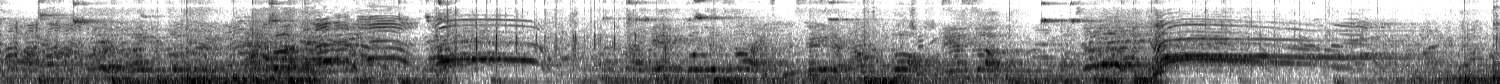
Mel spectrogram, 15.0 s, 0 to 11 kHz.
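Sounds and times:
sneakers squeaking on gym floor: 0.3s - 3.3s, 6.0s - 11.5s.

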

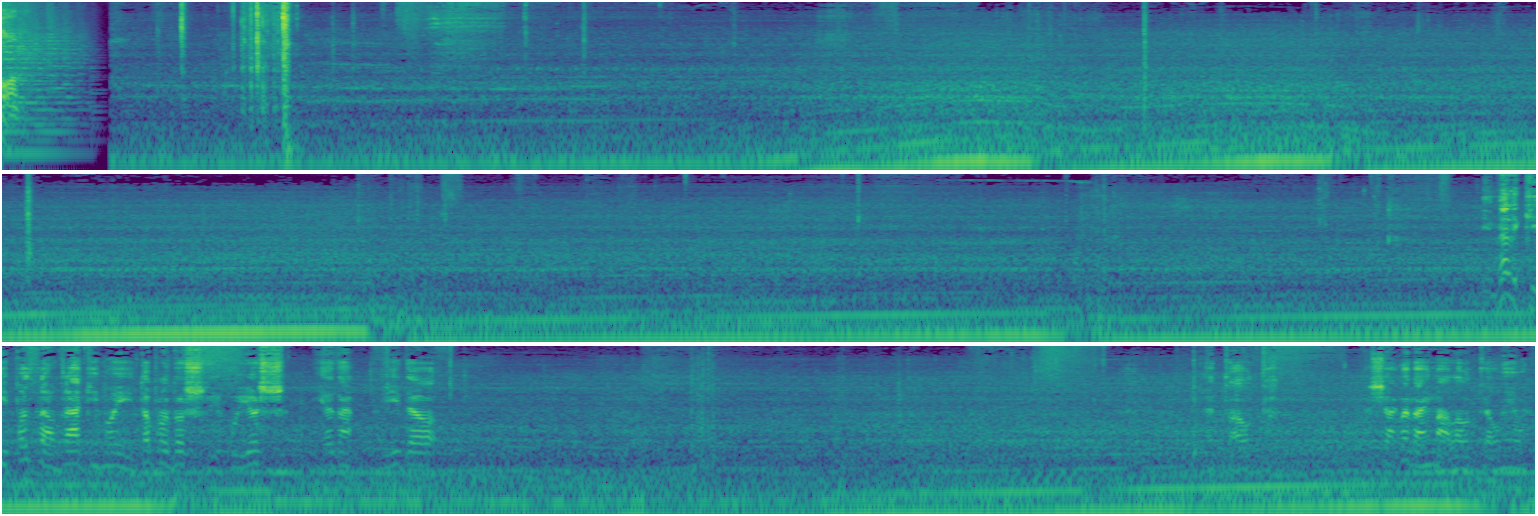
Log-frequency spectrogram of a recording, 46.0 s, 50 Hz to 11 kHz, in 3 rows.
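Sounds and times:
truck engine drone from cab: 0.0s - 46.0s.

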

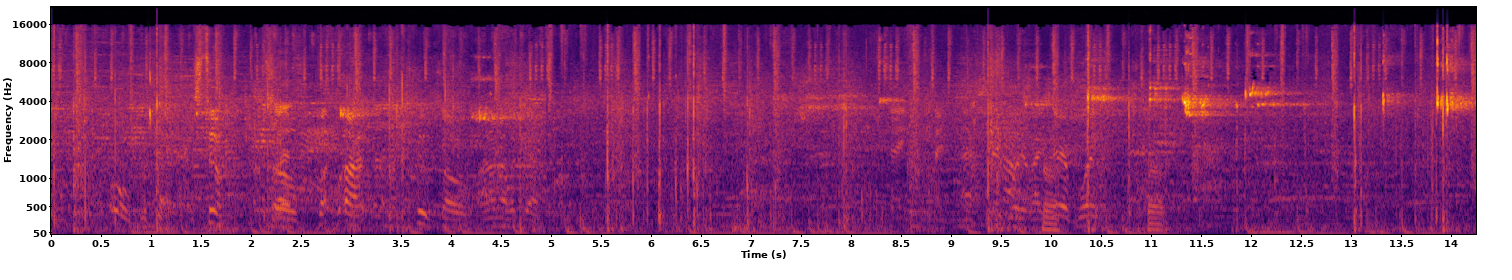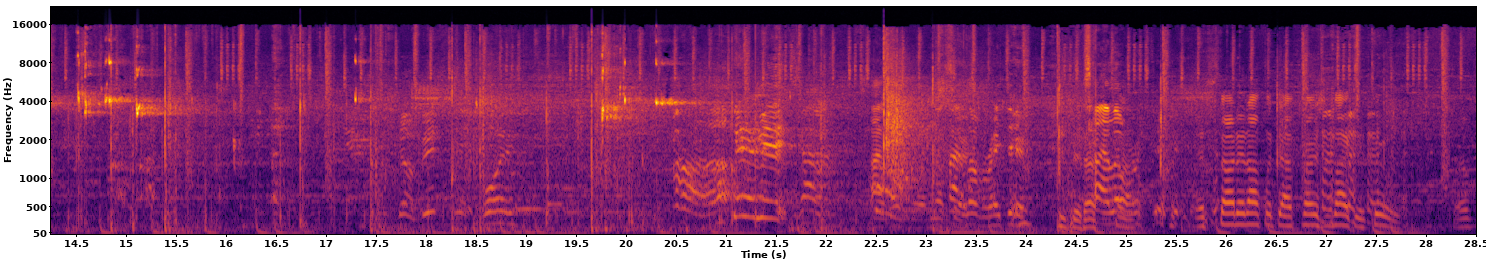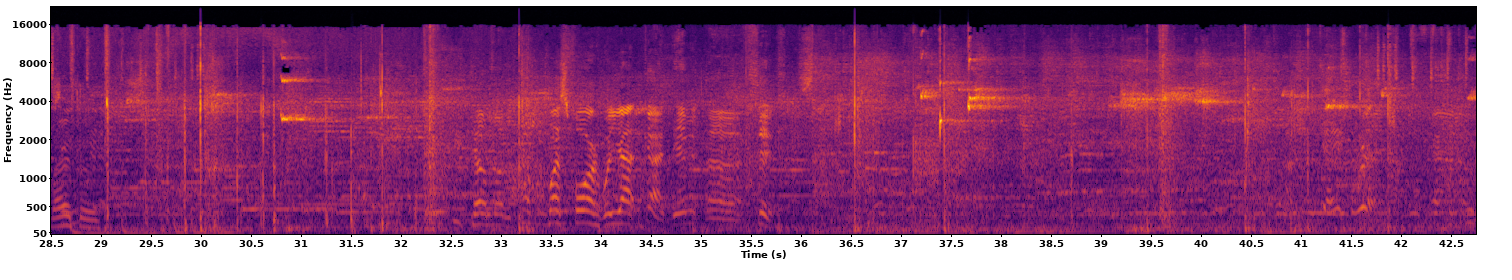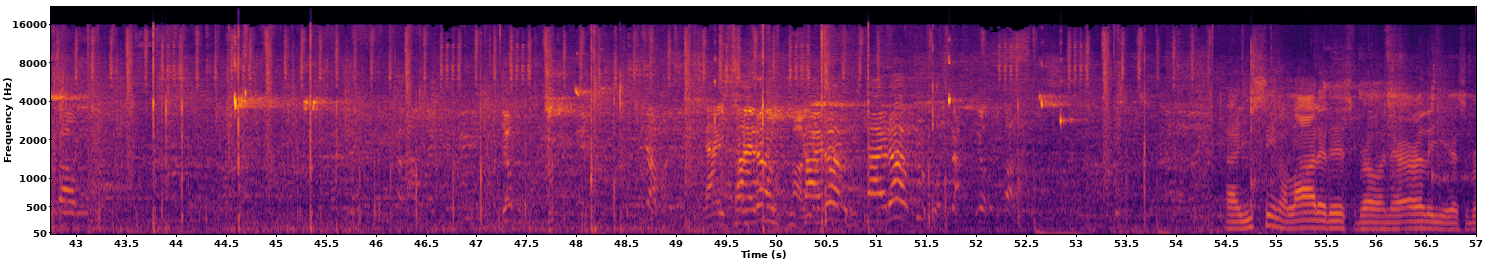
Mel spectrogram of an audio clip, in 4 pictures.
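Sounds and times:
background music: 0.0s - 57.0s
short high squeak: 52.6s - 53.0s.

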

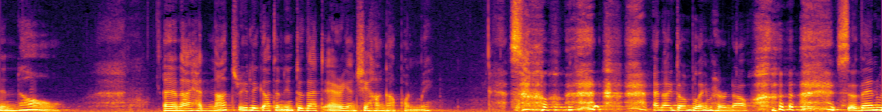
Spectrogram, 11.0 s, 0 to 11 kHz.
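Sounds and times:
woman speaking: 0.0s - 0.8s, 2.0s - 5.6s, 8.1s - 11.0s
sharp intake of breath: 1.0s - 1.9s.

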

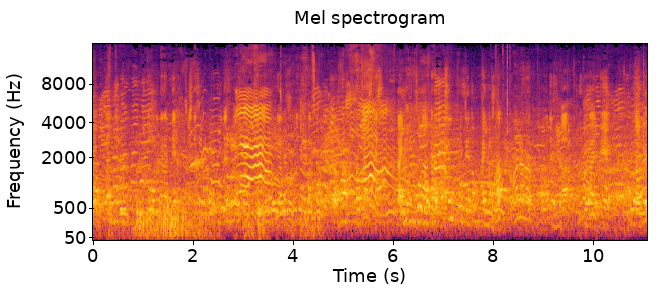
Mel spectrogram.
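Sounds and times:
crowd chattering and calling out: 0.0s - 11.0s.

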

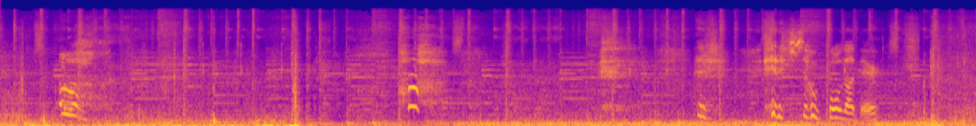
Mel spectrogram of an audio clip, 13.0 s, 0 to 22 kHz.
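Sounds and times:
faint background music: 0.0s - 13.0s
vehicle cabin rumble: 0.0s - 13.0s.

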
